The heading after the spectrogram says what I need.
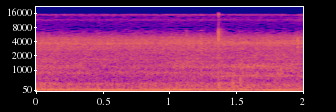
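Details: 2015 Hyundai Veloster 1.6 turbo G4FJ with 7-speed automatic, 135,472 km, front-end damaged wreck, just after push-button start: a smooth, even, low rumble with no knocks or ticks; a healthy idle.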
